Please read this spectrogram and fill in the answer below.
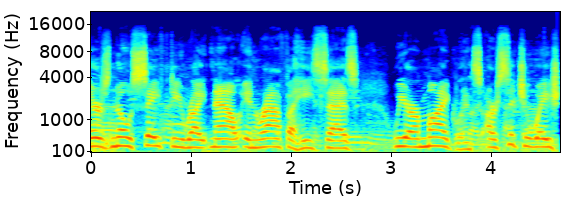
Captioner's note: speaking alternate language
